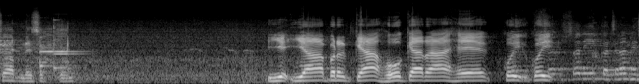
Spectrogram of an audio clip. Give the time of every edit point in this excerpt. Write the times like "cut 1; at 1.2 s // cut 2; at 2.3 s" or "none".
none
